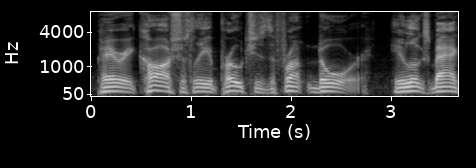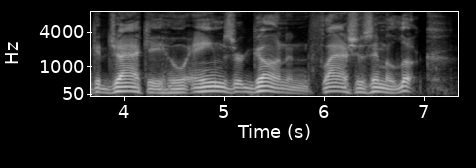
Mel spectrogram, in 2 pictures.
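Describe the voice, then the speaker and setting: Male narrator, lower register, scripted drama narration. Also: unhurried, few pauses, no room sound.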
